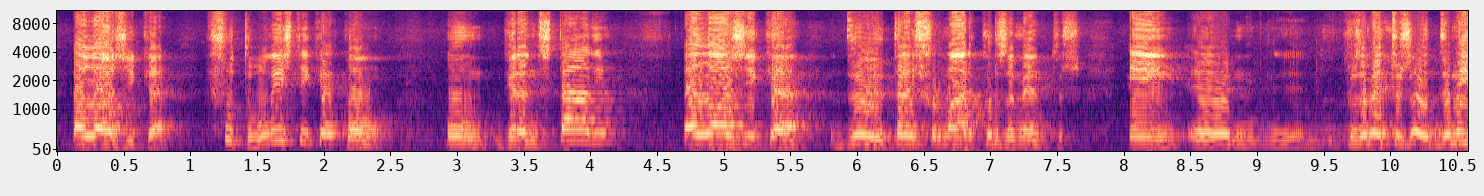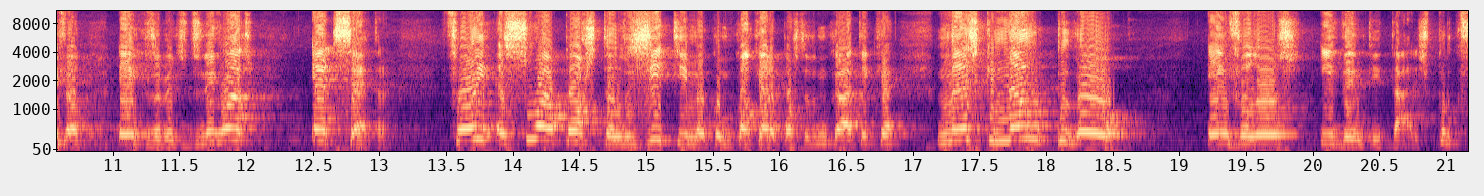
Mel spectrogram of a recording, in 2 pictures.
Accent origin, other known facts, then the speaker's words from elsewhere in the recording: Portugal; como portugueses que somos, povo do mais belo do mundo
